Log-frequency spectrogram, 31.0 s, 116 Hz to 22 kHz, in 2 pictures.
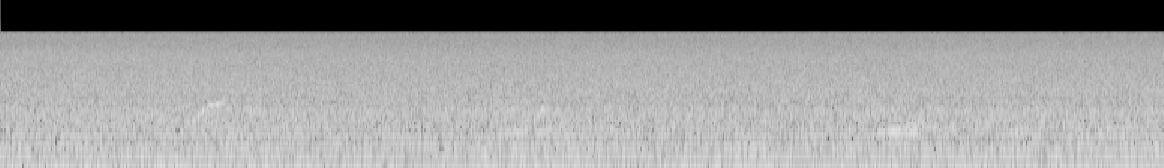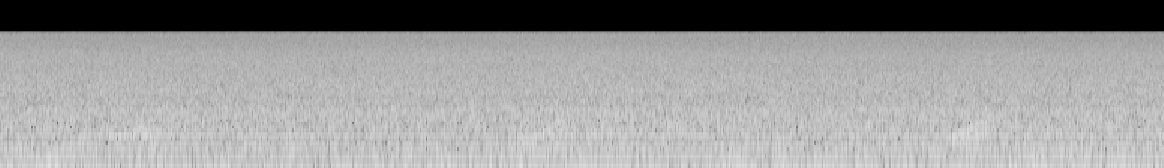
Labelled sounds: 2.8	3.0	humpback whale, 0.80 to 0.99 kHz

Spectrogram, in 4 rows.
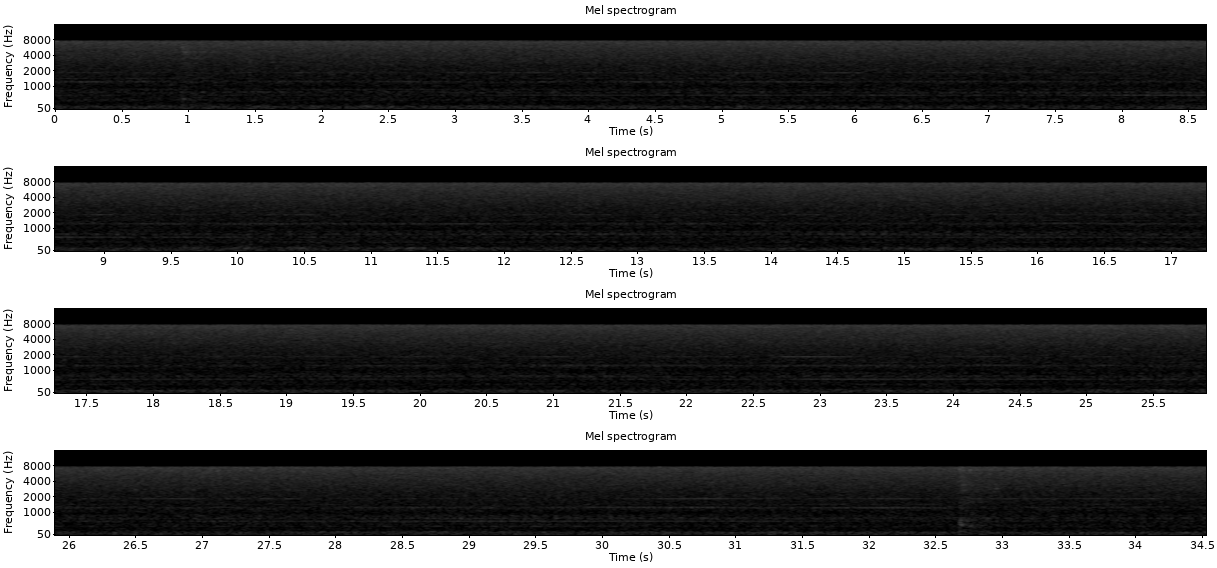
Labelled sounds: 22.7	23.0	vessel noise, 1.8 to 1.9 kHz
30.6	30.8	vessel noise, 1.8 to 2.0 kHz

